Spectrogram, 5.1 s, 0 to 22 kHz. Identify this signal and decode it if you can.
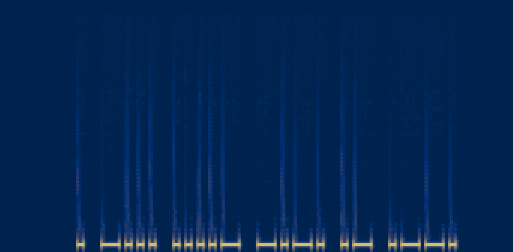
Morse code, heard as a keyed tone, about 20 wpm, 700 Hz. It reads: EB4CAP
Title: DXCC-100 Call Signs - 6 Characters - 20wpm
